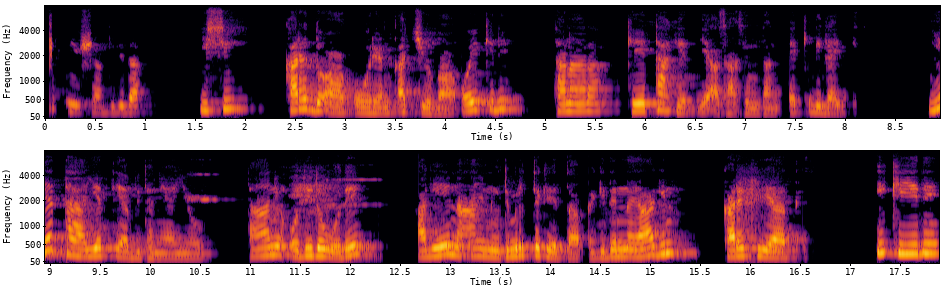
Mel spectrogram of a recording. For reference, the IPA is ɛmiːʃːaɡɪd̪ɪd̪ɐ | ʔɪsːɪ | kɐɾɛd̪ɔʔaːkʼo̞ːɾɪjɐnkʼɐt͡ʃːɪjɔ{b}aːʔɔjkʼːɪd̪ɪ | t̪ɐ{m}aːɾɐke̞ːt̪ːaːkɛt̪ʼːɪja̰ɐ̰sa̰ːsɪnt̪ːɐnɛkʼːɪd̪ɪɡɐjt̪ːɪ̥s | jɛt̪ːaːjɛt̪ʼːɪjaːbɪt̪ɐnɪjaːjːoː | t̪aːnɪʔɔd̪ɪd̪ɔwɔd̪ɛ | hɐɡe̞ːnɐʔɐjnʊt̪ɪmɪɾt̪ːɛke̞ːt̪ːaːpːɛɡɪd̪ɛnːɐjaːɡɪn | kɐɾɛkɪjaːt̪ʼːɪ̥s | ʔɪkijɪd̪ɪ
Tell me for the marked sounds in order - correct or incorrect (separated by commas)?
correct, incorrect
